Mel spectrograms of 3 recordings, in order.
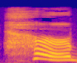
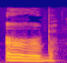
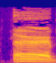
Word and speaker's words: herb: research into this herb if you're in England or some parts of the US they say herb with a h sound but uh most educated Americans say herb herb yeah actually I'm not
